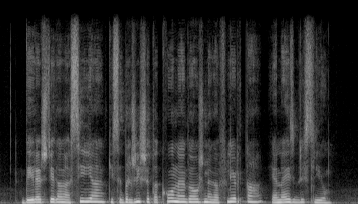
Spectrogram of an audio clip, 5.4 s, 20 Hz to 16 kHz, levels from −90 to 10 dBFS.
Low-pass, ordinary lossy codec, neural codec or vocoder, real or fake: 14.4 kHz; none; codec, 32 kHz, 1.9 kbps, SNAC; fake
